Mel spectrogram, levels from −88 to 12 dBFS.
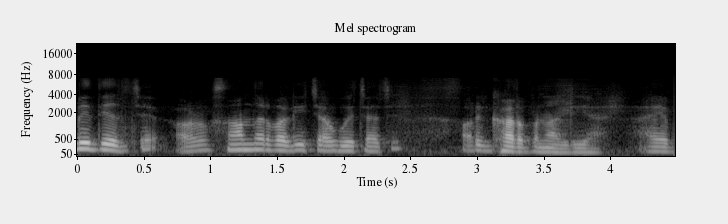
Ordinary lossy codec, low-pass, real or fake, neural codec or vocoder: none; 7.2 kHz; fake; codec, 16 kHz, about 1 kbps, DyCAST, with the encoder's durations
